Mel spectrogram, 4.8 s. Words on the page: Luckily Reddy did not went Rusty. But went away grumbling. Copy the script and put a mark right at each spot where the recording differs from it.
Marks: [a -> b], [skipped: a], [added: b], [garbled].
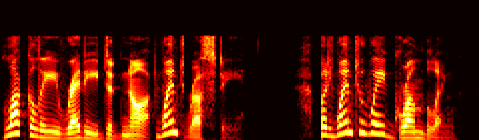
Luckily Reddy did not went Rusty. But went away grumbling.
